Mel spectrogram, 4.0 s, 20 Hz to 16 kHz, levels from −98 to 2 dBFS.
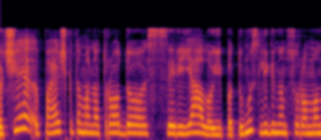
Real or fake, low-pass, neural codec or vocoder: real; 7.2 kHz; none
